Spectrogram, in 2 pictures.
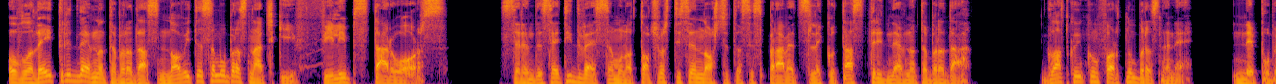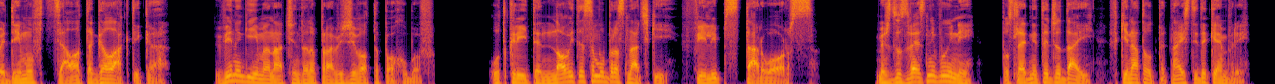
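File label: bulgarian male commercial; voice demos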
